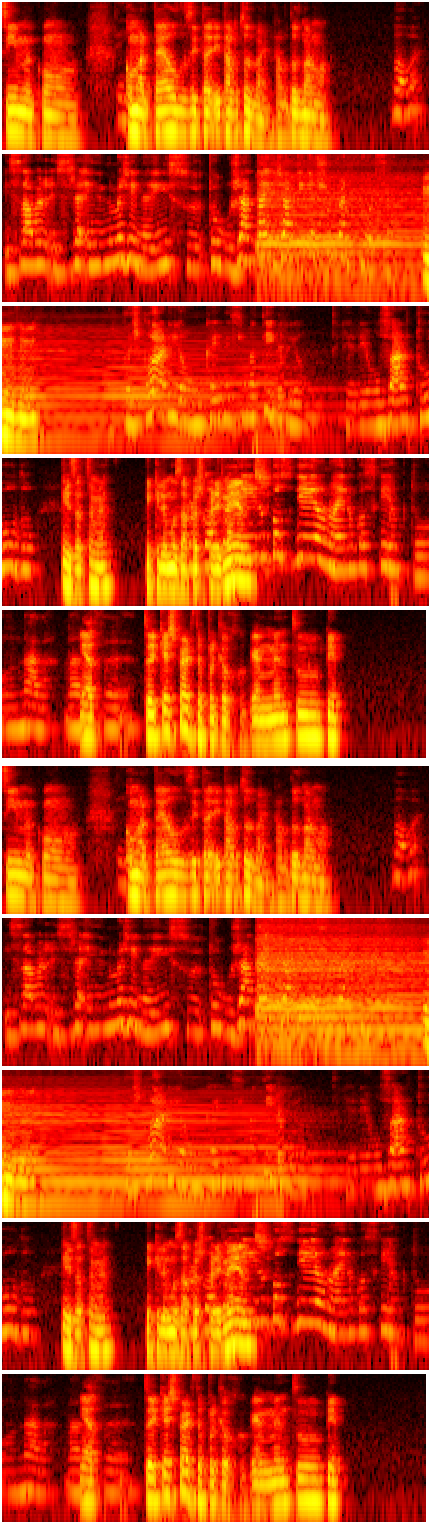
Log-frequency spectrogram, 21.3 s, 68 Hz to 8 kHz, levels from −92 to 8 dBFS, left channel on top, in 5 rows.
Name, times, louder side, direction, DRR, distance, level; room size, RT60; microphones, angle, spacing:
voice 1, 0.0-3.3 8.5-8.9 13.4-13.9 14.3-15.5 17.9-18.0 18.5-20.4, left 3 dB, 20° left, 0.4 m, -23 dB
voice 2, 3.9-8.2 9.6-11.7 12.0-13.2 13.7-13.9 14.4-18.4, left 5 dB, 80° left, 0.6 m, -34 dB
Electric guitar, 6.8-12.3, right 4 dB, 50° right, 0.4 m, -33 dB
2.8 x 2.1 x 2.4 m
head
